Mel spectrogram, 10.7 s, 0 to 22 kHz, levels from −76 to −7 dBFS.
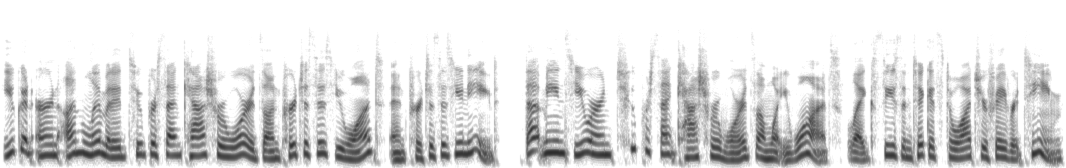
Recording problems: muffled; very slightly; fading above 3.5 kHz

